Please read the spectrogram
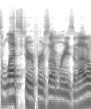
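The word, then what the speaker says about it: Leicester: Also, Lchester is pronounced Lester for some reason.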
